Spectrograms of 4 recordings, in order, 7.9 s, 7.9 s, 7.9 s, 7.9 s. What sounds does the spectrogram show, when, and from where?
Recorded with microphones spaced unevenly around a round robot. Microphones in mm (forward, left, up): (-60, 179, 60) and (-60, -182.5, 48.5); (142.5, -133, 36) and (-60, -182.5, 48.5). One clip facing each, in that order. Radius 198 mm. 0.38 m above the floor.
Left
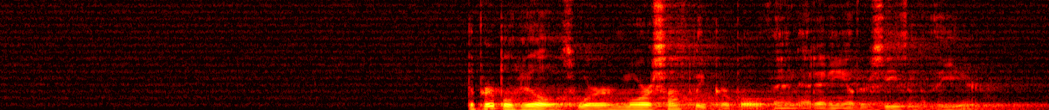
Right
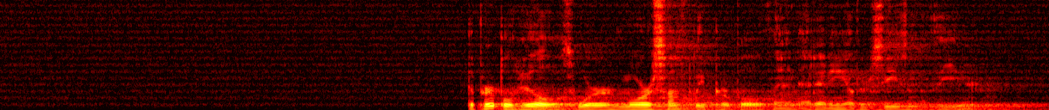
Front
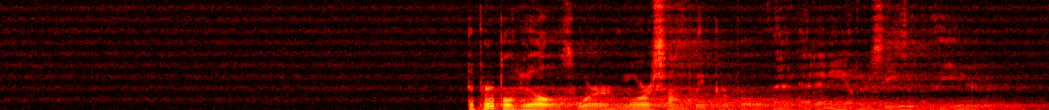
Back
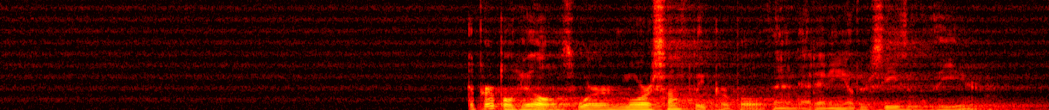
3.5 s a man speaking: straight ahead, 0.8 m; by 7.5 s 175° right, 2.5 m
